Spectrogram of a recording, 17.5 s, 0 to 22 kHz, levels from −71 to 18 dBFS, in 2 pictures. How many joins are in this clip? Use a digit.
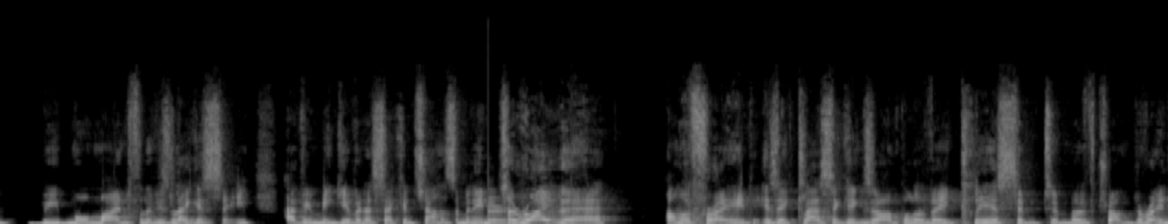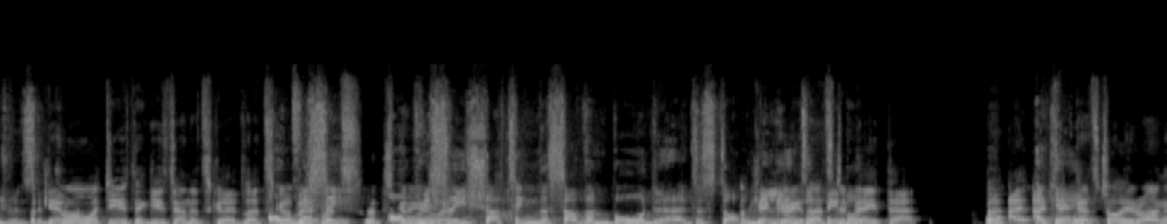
1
